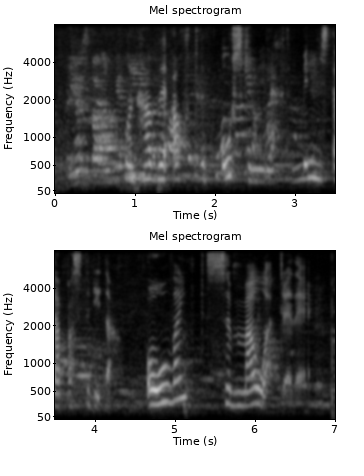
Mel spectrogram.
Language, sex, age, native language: Icelandic, female, 11, Icelandic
